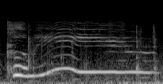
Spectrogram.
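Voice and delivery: high, drawn-out squeal on "here"; playful taunting call. Pretend. Player chasing an opponent, playful high call. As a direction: call out very high, stretching the last word.

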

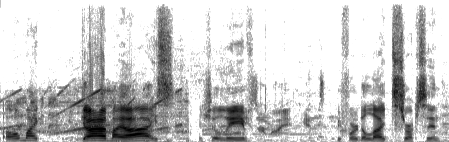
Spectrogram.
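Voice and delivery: ordinary talk

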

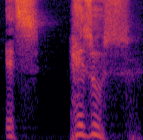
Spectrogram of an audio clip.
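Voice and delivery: Jesus said the Spanish way as hezus; soft h sound, hey-SOOS; Jesus pronounced hezus, quiet and slow. Shown as a demonstration. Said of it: "In, in Spanish".

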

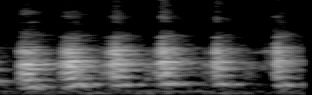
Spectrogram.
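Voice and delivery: breathy rapid staccato giggle; ticklish laugh. Pretend. Teacher swapping hands in warm-up, pretend ticklish giggle. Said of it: "imagine it's quite ticklish".

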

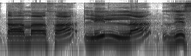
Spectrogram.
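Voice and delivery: কামাসালিল লাযিস chanted slowly with জাল tied to সিন; teacher shows correct joining of জাল; joined recitation. Shown as a demonstration. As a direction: linger on লাযিস, joining the letters. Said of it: "জালকে সিনের সাথে লাগাবেন".

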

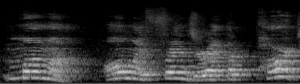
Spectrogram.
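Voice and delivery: high, loud storybook squeal of news; excited child's scream. A narrator's reading. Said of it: "screams Sandy".

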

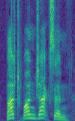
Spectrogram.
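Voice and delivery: high, slow chanted answer; assembly's response. A narrator's reading. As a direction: answer as a congregation in a litany. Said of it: "answered the assembly".

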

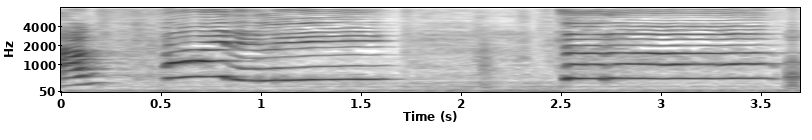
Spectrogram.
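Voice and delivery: high, slow, showy fanfare; storyteller's big ta-da reveal; grand reveal. A narrator's reading. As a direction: announce it like a magic trick.

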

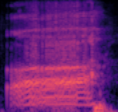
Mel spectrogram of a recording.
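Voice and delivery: loud, drawn-out ugh; exasperated wake-up groan; retold groan. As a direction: groan loudly at the alarm.

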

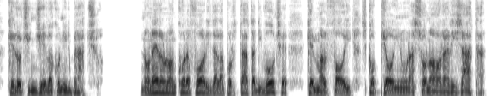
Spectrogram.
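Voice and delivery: ordinary delivery

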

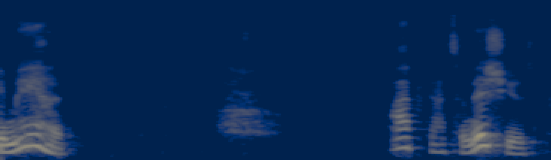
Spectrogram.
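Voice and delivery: soft, subdued admission to himself; quiet self-admission. Acted. Man turning inward about his own issues, quietly admitting.

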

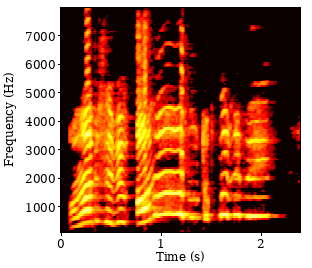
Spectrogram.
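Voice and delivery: high, loud joyful yell; excited shout. Real, not acted. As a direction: shout it out, thrilled to find home. Finding the house in game.

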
